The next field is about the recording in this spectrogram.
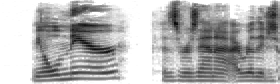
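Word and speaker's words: Mjölnir: I always ask my husband, I'm like, the hammer that sounds like meow, meow.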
